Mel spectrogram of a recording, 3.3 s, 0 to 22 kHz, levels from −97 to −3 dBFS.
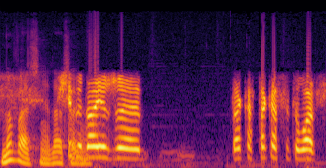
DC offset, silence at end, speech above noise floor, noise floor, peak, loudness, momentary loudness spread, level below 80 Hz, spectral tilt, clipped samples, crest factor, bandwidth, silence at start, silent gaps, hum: under 0.1%; 0 s; 36 dB; -50 dBFS; 0 dBFS; -14 LUFS; 9 LU; -54 dBFS; -6 dB/octave; under 0.1%; 16 dB; 10 kHz; 0 s; none; none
